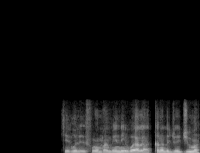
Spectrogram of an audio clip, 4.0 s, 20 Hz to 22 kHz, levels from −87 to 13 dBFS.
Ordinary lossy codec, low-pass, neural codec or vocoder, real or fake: none; none; codec, 16 kHz, 0.8 kbps, ZipCodec; fake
